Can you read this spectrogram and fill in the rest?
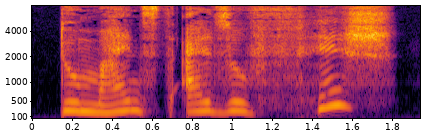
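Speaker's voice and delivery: langsam, gedehnt und höher fragen; erkennendes Nachfragen. A narrator's reading. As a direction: endlich verstanden, amüsiert nachgefragt. Emma versteht endlich, lacht. (langsames, hohes Nachfragen)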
